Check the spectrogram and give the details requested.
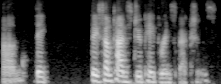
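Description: Woman from Hawaii, middle-aged, earnest explainer, lowish voice, dull dry video call sound. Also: big pitch swings, normal speed, gravelly, dry recording. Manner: earnest, explains step by step, laughs now and then. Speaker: invasive species program manager, guest. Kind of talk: casual interview answers.

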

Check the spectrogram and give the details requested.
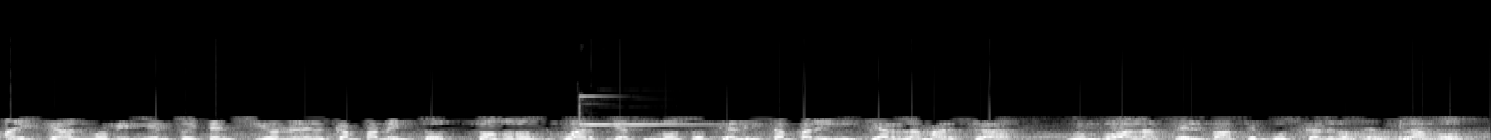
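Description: A male narrator delivers a vintage radio serial dramatically. His voice sits high. The recording is thin, tinny and heavily covered in noise. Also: quick pace.

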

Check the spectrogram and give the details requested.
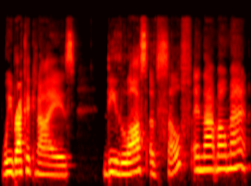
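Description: A woman's voice: on the high side, animated, measured pace. A woman co-hosting a podcast in analytical conversation, emphatic and often checking in with tag questions. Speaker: podcast co-host.

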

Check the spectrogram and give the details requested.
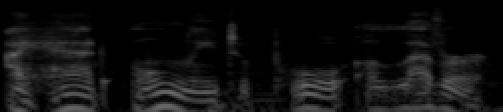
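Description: A man narrating a scripted first-person horror story in a grave, deliberate storytelling manner. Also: on the low side, vocal fry, a little hiss or hum.

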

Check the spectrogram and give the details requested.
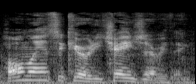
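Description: A middle-aged man with a raspy voice, talking casually to a webcam from a small cluttered room at home, rambling with many fillers and restarts as he airs blunt opinions. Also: a little high, sing-song, fast talker, sharp tone, slight background noise. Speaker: host of a political commentary channel. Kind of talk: casual monologue, talking to camera.

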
